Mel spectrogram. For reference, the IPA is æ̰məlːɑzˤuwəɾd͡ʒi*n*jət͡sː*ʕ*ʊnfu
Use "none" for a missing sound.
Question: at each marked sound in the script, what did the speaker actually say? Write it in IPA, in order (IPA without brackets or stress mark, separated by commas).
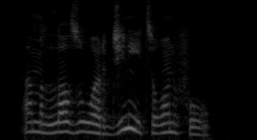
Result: n, ʁ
